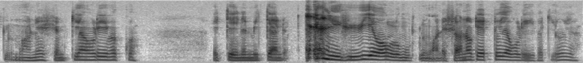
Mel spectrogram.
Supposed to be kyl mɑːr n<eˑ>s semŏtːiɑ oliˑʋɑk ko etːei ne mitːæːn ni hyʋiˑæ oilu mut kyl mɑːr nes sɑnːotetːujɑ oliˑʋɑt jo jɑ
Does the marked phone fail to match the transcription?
no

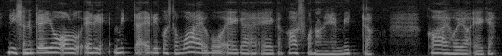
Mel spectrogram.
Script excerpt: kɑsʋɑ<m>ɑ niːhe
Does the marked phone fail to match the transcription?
yes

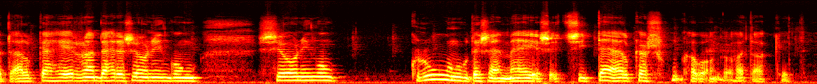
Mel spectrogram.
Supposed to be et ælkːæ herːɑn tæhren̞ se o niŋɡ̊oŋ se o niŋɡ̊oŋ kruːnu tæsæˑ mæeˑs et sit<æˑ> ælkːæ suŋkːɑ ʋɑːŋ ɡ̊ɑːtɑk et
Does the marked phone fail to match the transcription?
no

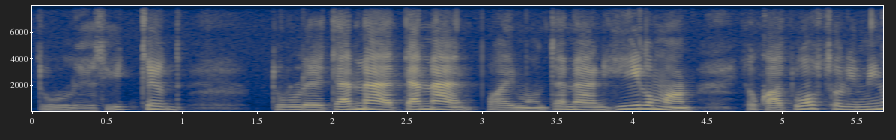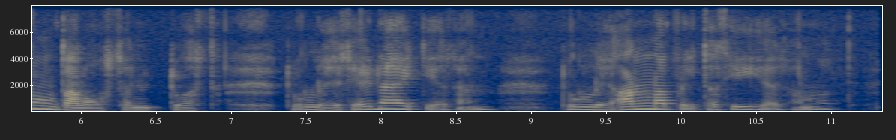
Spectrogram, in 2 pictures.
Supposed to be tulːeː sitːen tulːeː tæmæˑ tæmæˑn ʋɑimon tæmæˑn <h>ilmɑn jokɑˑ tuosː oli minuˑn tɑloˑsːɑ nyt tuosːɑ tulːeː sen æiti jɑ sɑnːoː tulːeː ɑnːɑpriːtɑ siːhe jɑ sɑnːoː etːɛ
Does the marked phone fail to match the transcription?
no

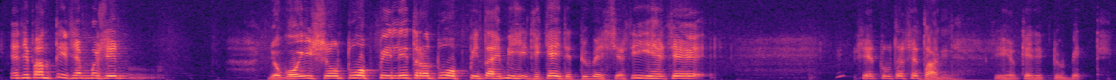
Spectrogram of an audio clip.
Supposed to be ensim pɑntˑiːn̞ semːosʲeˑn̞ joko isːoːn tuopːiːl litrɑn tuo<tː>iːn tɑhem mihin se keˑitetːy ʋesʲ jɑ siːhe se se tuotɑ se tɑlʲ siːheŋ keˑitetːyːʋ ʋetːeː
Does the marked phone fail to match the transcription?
yes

